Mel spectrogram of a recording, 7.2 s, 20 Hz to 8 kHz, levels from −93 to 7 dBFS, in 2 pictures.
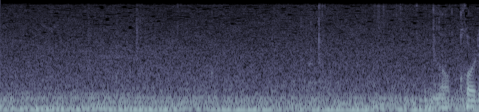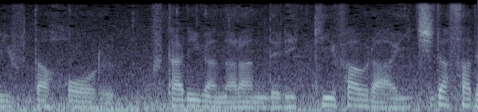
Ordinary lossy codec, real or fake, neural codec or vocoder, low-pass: none; real; none; 7.2 kHz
